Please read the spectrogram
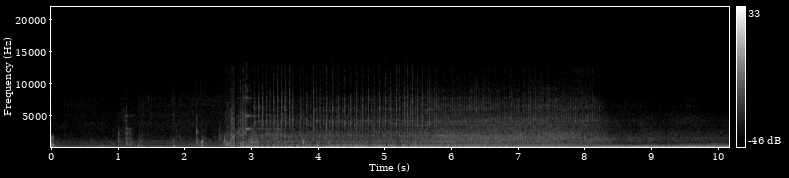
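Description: Gas pressure washer's small engine being started: a few short clicks, then it catches about three seconds in and settles into a steady run.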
